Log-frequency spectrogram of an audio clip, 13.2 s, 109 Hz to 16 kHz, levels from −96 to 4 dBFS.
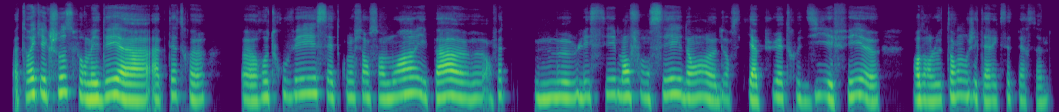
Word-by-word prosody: bah, - - -7
tu - - -17
aurais 240 +2 +6
quelque 240 -2 0
chose 265 +2 +2
pour 215 -5 0
m'aider 205 +4 +6
à 190 -2 +7
à, 190 -1 -2
peut-être, 225 0 -8
heu 190 +1 -1 0.5
heu, 185 -1 +1
retrouver 230 +5 -2
cette 215 -4 -6
confiance 210 -1 -6
en 200 - -1
moi 235 +5 +3
et 225 -4 -3
pas, 220 +2 +5
heu, 205 +1 -5
en - - -11
fait, 225 +4 -10 0.4
me 205 +1 +1
laisser 220 +2 -5
m'enfoncer 225 +1 -1
dans, 210 +1 0
heu, 185 - -1
dans 190 +1 -9
ce 185 - -25
qui 195 - +4
a - - +4
pu 210 +4 -8
être 205 +1 -5
dit 210 +5 -9
et 185 - +1
fait, 220 +4 -3
heu, 180 -1 -1 0.4
pendant 190 -1 +1
le 185 +1 -2
temps 215 +4 -2
où 220 - -3
j'étais 200 -4 -6
avec 180 0 -4
cette 200 +1 -12
personne. 180 -2 -11
210 Hz, 205 wpm, -23 LUFS, 195-225 Hz, 0.5 s, à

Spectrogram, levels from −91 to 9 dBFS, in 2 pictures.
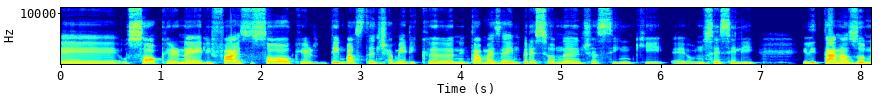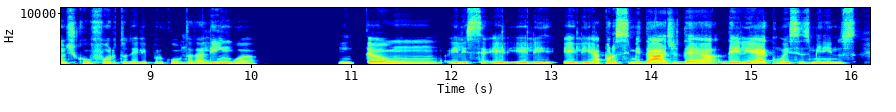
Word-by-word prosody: eh, 170 -1 -3
o - - -11
soccer, 215 -4 +2
né. 190 0 +2
Ele 190 +1 -2
faz 195 +1 +4
o - - -8
soccer, 195 -2 +1
tem 190 +1 +1
bastante 190 +2 -1
americano 200 -1 -2
e - - -3
tal, 185 0 +1
mas 200 +1 -1
é 210 - +2
impressionante, 220 -3 -1
assim, 185 0 -6
que, 95 - -11
eh, 180 +1 -9
eu - - -10
não 200 - -3
sei 225 +3 -2
se 220 0 -4
ele 190 -2 -4 0.5
ele 180 +2 +1
está 210 +2 +7
na 205 -1 +4
zona 190 0 0
de 180 - -8
conforto 185 -1 -5
dele 175 0 -3
por 175 0 -9
conta 170 -1 -6
da 155 -1 -3
língua. 165 -5 -1 0.8
Então, 190 +2 -1
ele 190 0 -1
se 190 +4 -3
ele 185 -3 -2
ele 185 0 -1
ele 185 0 0
a 185 - -1
proximidade 215 -3 +5
dela 200 +1 +1
dele 195 +4 +2
é 220 +3 +6
com 230 -4 -5
esses 180 -1 -3
meninos, 175 0 -2
190 Hz, 180 wpm, -24 LUFS, 180-205 Hz, 0.8 s, está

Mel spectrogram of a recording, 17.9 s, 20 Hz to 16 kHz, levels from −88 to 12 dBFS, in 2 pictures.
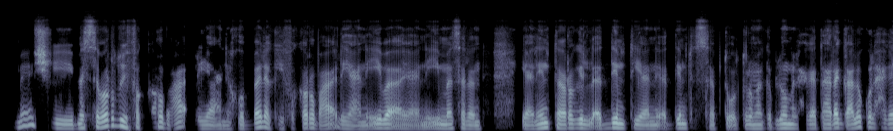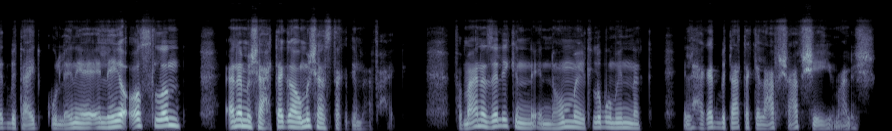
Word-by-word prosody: ماشي، 135 - -2
بس 120 +5 -3
برضه 170 +4 +1
يفكّروا 135 +1 -5
بعقل، - - -5 0.2
يعني 100 -2 -7
خد 100 +1 -10
بالك 135 -1 -1
يفكّروا 125 +1 -5
بعقل 115 - -4
يعني 95 -1 -6
إيه 120 - -2
بقى، 120 - +1
يعني - - -8
إيه - - -5
مثلًا، 110 -2 -4 0.4
يعني 100 +3 -2
أنت 130 - -1
راجل 115 +1 0
قدِّمت 120 0 -1
يعني 100 -1 -4
قدِّمت 115 +3 -5
السبت - - -9
وقُلت - - -7
لهم 105 - -4
هاجيب 105 0 -9
لهم 115 -1 -1
الحاجات 110 +1 -6
هارجّع 115 -1 +1
لكم 140 +4 -2
الحاجات 120 -2 -5
بتاعتكم 115 -2 -5
لأن 110 +4 -1
هي 125 -1 +4
اللي 135 +1 +2
هي 155 - +9
أصلًا 175 +2 +7 0.5
أنا 175 - +9
مش 155 -4 +6
هاحتاجها 155 -1 +5
ومش 155 +2 +6
هاستخدمها 95 -7 -4
في - - -18
حاجه، - - -22 0.6
فمعنى 125 +9 +3
ذلك 165 +2 +1
إن 125 -4 0
إن 115 -2 -5
هم 145 +6 0
يطلبوا 140 +2 -2
منك 130 -3 -2 0.3
الحاجات 135 +5 -2
بتاعتك 130 -1 -4
العفش، 105 -1 -2
عفش - - +3
إيه - - -9
معلش؟ - - -9
120 Hz, 190 wpm, -25 LUFS, 110-140 Hz, 0.6 s, هي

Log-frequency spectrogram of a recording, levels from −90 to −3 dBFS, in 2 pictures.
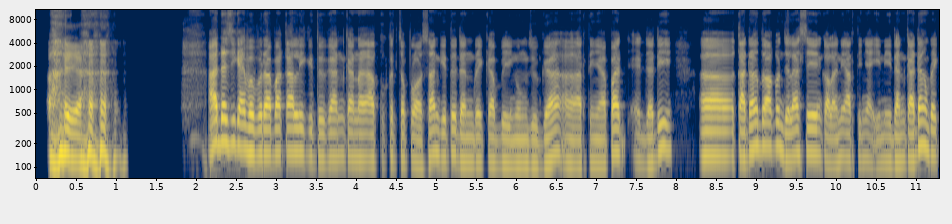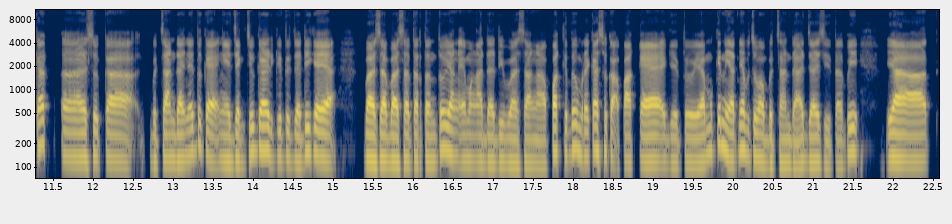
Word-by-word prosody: Ah, 130 +2 +4
iya. 135 -4 +6 1.6
Ada 210 +1 +6
sih 205 - -2
kayak 180 -3 +3
beberapa 155 0 +3
kali 160 0 +1
gitu 135 -2 -6
kan 140 +1 -3
karena 135 -2 -1
aku 120 - -23
keceplosan 125 +4 -3
gitu 145 +2 -3
dan 120 -1 -2
mereka 120 0 -4
bingung 115 0 -5
juga, 120 +8 -1
eee, 115 -4 -4
artinya 115 0 -7
apa 155 +4 +1
e 130 - -11
jadi, 170 +10 -2 0.4
eee, 145 0 +4
kadang 165 +6 +2
tuh - - +2
aku 185 +1 +1
jelasin 155 +1 0
kalau 115 -3 -1
ini 140 - -6
artinya 130 0 -9
ini 120 +2 -9
dan 130 0 -2
kadang 190 +9 +3
mereka, 170 +4 +1 0.2
eee, 140 -1 0
suka 130 -1 -1 0.2
bercandanya 130 +3 -1
itu 190 - -5
kayak 155 - +2
ngejek 125 0 -2
juga 170 +1 +3
gitu 145 +1 -6
jadi 130 +5 -1
kayak, 140 -5 +4 0.4
bahasa-bahasa 130 -1 +3
tertentu 130 +3 -2
yang 150 -3 +1
emang 130 0 -3
ada 125 0 -2
di 125 - -5
bahasa 115 -1 -2
ngapak 110 +9 0
itu 180 - 0
mereka 155 -1 -1
suka 160 -1 -3
pakai 125 0 +2
gitu 120 0 -5
ya 120 +1 +2
mungkin 160 +7 -3
niatnya 165 +2 +1
ber - - -8
cuma 135 -2 +1
bercanda 115 -2 -3
aja 125 +2 -2
sih 110 -4 -10
tapi 150 - -3 0.3
ya 130 -1 +4
130 Hz, 180 wpm, -20 LUFS, 120-155 Hz, 1.6 s, iya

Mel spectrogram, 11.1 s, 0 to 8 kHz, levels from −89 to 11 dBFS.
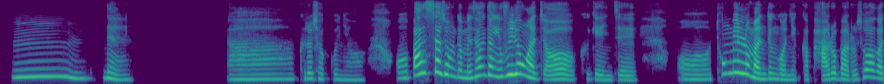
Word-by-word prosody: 음. 270 -4 -3 0.2
네. 175 -7 -4 1.2
아 180 +2 -7
그러셨군요. 175 -5 -9 0.4
어 215 +2 -4
파스타 395 - +6
정도면 255 -10 +1
상당히 310 +1 +2
훌륭하죠. 200 - +4
그게 180 -2 -8
인제 155 0 -9 0.5
어 175 -2 -7
통밀로 385 - +3
만든 200 - +3
거니까 165 -1 -6
바로바로 165 +1 -2
소화가 245 +1 0
195 Hz, 230 characters per minute, -24 LUFS, 175-270 Hz, 1.2 s, 파스타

